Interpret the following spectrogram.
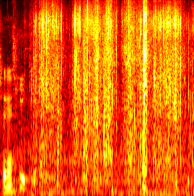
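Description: Clear plastic packets of folded suits crinkling as they are handled and laid out, a rapid irregular crackle.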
